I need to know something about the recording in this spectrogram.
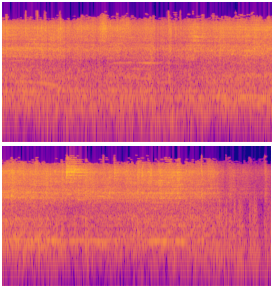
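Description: Wooden-bodied passenger carriages of a heritage steam train rolling past close by, their wheels clattering and rumbling on the rails. A steady squealing tone from the wheels joins in a few seconds in and fades before the end.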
